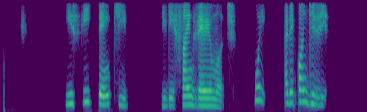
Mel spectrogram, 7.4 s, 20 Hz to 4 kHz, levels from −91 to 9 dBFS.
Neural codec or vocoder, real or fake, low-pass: codec, 16 kHz in and 24 kHz out, 0.9 kbps, LongCat-Audio-Codec, four codebook decoder; fake; 3.6 kHz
